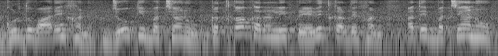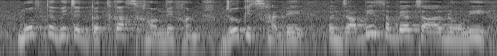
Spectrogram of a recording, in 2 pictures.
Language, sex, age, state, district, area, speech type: Punjabi, male, 18-30, Punjab, Pathankot, rural, spontaneous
